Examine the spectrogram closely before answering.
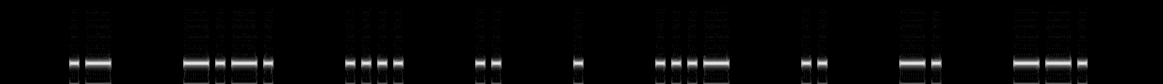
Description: Morse code, heard as a keyed tone, about 15 wpm, spaced as for 8 wpm, 1000 Hz. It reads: ACHIEVING
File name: qotdfiles / 8wpm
